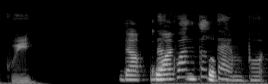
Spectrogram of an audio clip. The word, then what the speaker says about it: qui: And of course, aquí is pronounced like the U doesn't exist, but in Italian you say it qui.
